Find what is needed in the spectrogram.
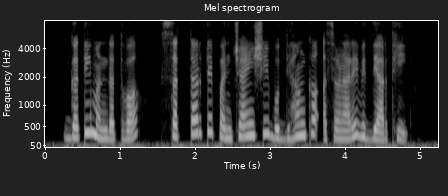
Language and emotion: Marathi, neutral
